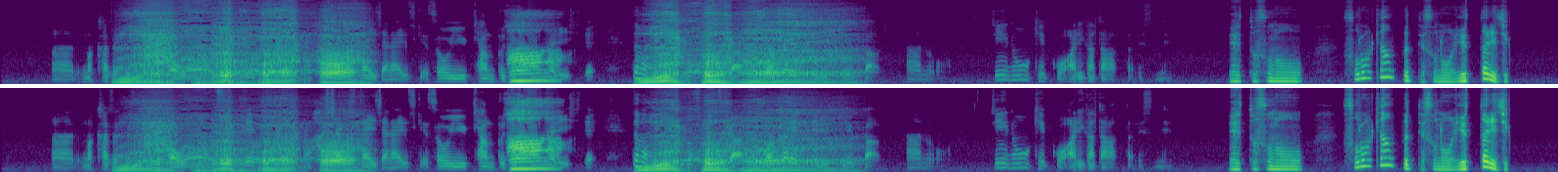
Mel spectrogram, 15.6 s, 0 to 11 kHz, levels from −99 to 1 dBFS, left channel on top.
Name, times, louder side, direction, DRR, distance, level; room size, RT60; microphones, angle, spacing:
voice 1, 0.5-2.6 2.8-5.9 6.3-6.5 6.8-8.8 9.1-9.3 9.9-11.2 11.5-11.7, right 2 dB, 55° right, 6.5 m, -42 dB
sound 1, 1.1-3.7 6.3-8.6, left 1 dB, 30° left, 3.4 m, -32 dB
voice 2, 5.1-5.6 12.3-13.0 13.5-15.1, right 2 dB, 85° right, 1.9 m, -25 dB
open air
head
